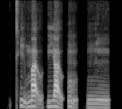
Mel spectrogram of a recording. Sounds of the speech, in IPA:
tʰ ḭ˦˨ m a̰˦˨ ʊ̯ | j a̰˦˨ ʊ̯ ʔ ũ˦˨ | ɲ ĩ˨

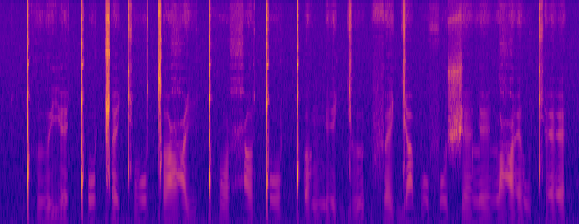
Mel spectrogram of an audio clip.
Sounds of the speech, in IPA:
ǃʰ ɯ j e ǃʼ o ǁ ɛ cʰ o ǀ ʌ ʕ i ǃʰ o ħ ʌ ǃ o ǃʼ ʌ ŋ e ɟ ɯ | f ɛ ɟ a p o f o ʃ ɛ l e l ʕ ɛ w cʰ ɛ

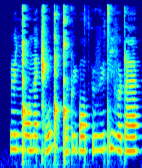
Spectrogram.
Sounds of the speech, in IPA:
ɭ i ŋ͡ǃ ɔ n æ ɡ͡ǁ o ɡ͡ǃ i ɡ͡ǃ œ ʈ y ʔ ɔ t͡sʼ ʉ v y tʼ i v œ ʈ æ

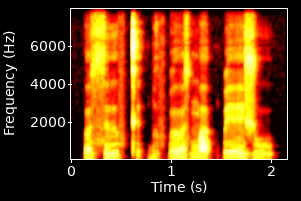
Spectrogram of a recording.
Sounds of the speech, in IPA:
ɵ z s ɨː f kʼ e k ɡ͡b ɨ f ɓ ɵː z ŋ͡m ɐː k k͡p eː ʒ u

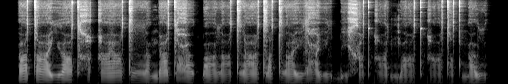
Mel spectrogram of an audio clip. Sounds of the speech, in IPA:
u tˤ iː lʲ oː tˤ χ u q æː tˤ lː ɒ ŋ iː tˤ ʕ oː k͡p ɒː l ɒː tˤ l iː tˤ lʲ u tˤ lˠ iː l ʕ iː l ɓ i x o tˤ q ɒː l ŋ͡m ɒː tˤ q æː tˤ u tˤ ŋ u l

